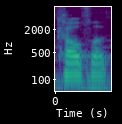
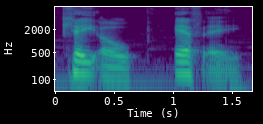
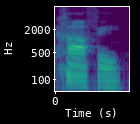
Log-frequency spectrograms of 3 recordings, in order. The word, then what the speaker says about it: Kofa: Once again, I've been your humble host, Kofa, K-O-F-A, not coffee, not, not Kofi, or any variation thereof. Kofa rhymes with sofa, easy to say, easy to spell.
